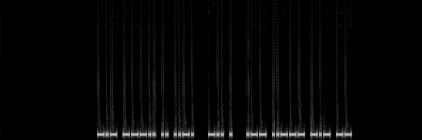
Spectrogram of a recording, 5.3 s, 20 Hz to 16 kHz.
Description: Morse code, heard as a keyed tone, about 46 wpm, 700 Hz. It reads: K8IF DE W2KM
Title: USA Callsign DE Callsign - 4 Characters - 45wpm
